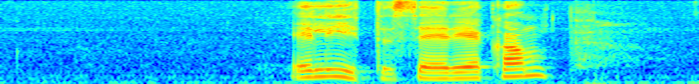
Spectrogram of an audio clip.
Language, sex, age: Norwegian, female, 32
